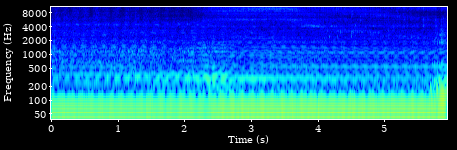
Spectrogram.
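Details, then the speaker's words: Breville Bambino standard espresso machine, button held in then released while pulling a shot: a steady low buzzing hum that firms up slightly as the shot runs, with no rattling or straining, the pump working normally. "so holding it in you can hear it getting to work and then let it"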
